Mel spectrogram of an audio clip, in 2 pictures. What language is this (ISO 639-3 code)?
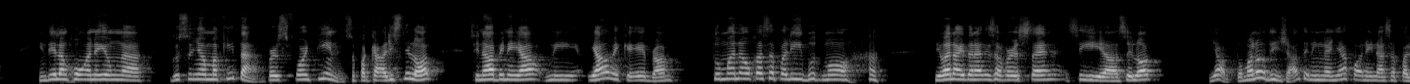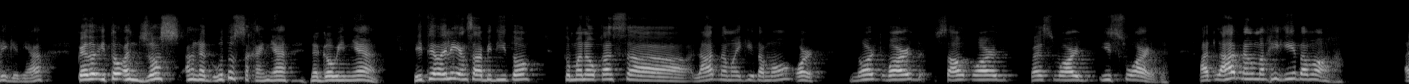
fil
